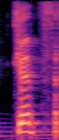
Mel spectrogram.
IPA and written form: ˈkœ.p͡fə (Köpfe)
